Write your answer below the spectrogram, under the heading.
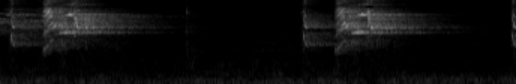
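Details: European greenfinch giving two harsh, buzzy wheezes about two seconds apart, each rising sharply then fading. The recording is played to stimulate other birds to sing and mate. The background is quiet.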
